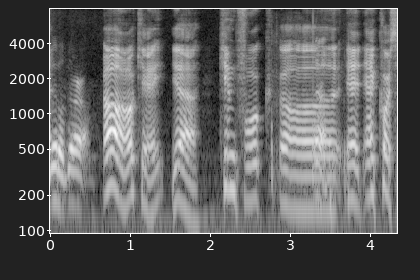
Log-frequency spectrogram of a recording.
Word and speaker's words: Kim Phuc: Kim Phuc. And of course, every American's going to pronounce that as fuck, which it sounds pretty much like, I have to say.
